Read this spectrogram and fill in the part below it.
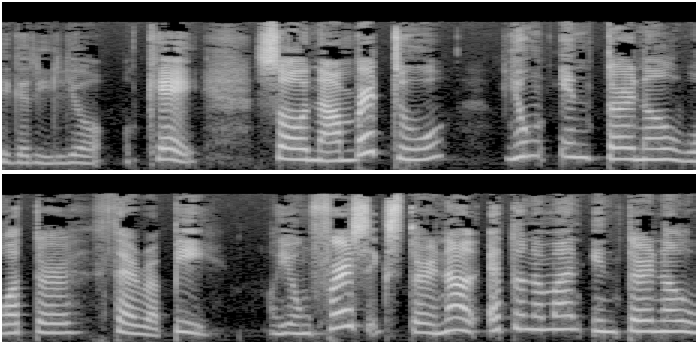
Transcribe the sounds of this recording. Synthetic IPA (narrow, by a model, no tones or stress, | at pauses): ɪɡɐɾiljoʔokʰɛjsonãmbɛɹt̪u | jʊŋɪnt̪ɛɹnɐlwot̪ɛɹθɛɹɐpi | ʔojʊŋfɛɹst̪ɛkst̪ɛɹnɐlɛt̪onɐmanɪnt̪ɛɹnɐl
